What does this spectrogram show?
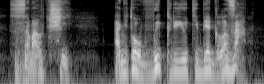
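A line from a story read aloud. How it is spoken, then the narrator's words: Hissing big crow. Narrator (Russian): самый большой из окруживших его ворон прошипел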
